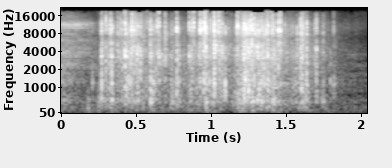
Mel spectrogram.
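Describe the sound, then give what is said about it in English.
Crinkling packaging of butter Ritz crackers, a burst of dense, bright rustling and crackling that rises quickly, holds for about a second and a half, then fades out. No voices are heard. “I'm gonna get a cracker while you yeah are squirt around.”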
